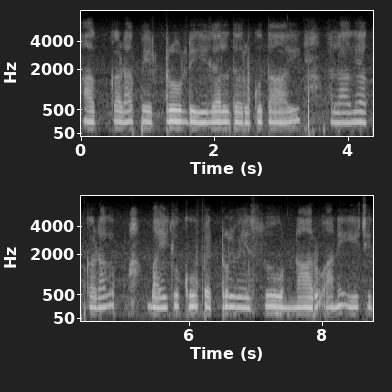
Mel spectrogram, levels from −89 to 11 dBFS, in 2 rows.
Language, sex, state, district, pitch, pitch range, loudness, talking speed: Telugu, female, Andhra Pradesh, Sri Satya Sai, 225 Hz, 205-235 Hz, -20 LUFS, 95 wpm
